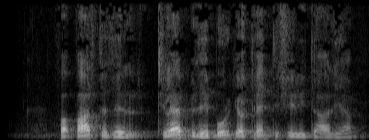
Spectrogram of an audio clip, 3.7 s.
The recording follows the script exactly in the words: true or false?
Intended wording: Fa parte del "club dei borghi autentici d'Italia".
true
